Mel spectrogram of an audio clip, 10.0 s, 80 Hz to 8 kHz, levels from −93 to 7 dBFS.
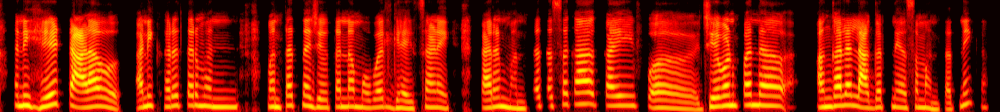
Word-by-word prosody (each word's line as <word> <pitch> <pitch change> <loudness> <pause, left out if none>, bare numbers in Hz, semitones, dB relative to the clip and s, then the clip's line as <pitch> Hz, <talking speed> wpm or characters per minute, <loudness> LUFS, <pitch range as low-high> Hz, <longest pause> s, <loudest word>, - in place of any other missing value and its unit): आणि 260 0 +4
हे 255 +7 +6
टाळावं. 215 -1 +7 0.2
आणि 225 +6 +1
खरं 230 +3 -2
तर 260 0 0
म्हण 235 -3 -1 0.4
म्हणतात 225 +3 -1
ना, 255 - +2
जेवताना 225 +1 -3
मोबाईल 210 +1 -4
घ्यायचा 195 +2 -2
नाही 200 -3 -1 0.3
कारण 205 +4 +1
म्हणतात 210 +5 -6
असं 290 +5 -3
का 295 0 +4
काही 255 0 0 0.2
अ, 190 -5 -2
जेवणपण 260 +3 +2 0.6
अंगाला 250 +5 +4
लागत 215 -2 +2
नाही, 215 -2 -5
असं 200 +3 -4
म्हणतात, 165 -4 -7
नाही 285 +4 -5
का? 210 - -21
225 Hz, 160 wpm, -23 LUFS, 200-255 Hz, 0.6 s, टाळावं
